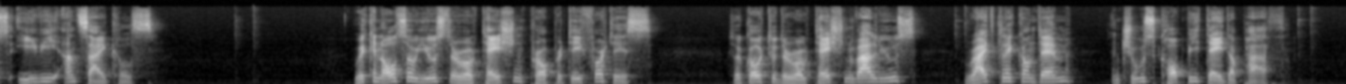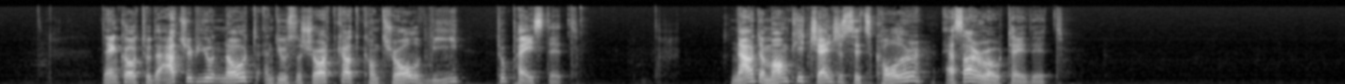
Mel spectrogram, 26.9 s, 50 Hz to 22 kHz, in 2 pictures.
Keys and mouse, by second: 4.2-6.0 middle drag, 9.6-13.2 drag, 15.1-19.2 drag, 21.5 r.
